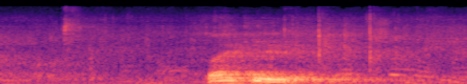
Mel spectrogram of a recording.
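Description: An elderly man speaks into a microphone over loudspeakers.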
